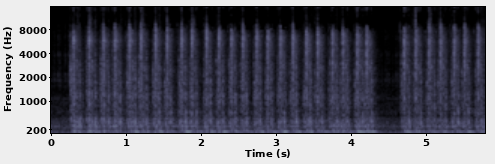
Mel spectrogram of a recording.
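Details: 1960s Smith-Corona Coronet Electric 12 portable electric typewriter, typing from the start of the margin with the paper bail set. Crisp, even keystrokes about three a second with a short pause, over a smooth motor hum. Normal typing.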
